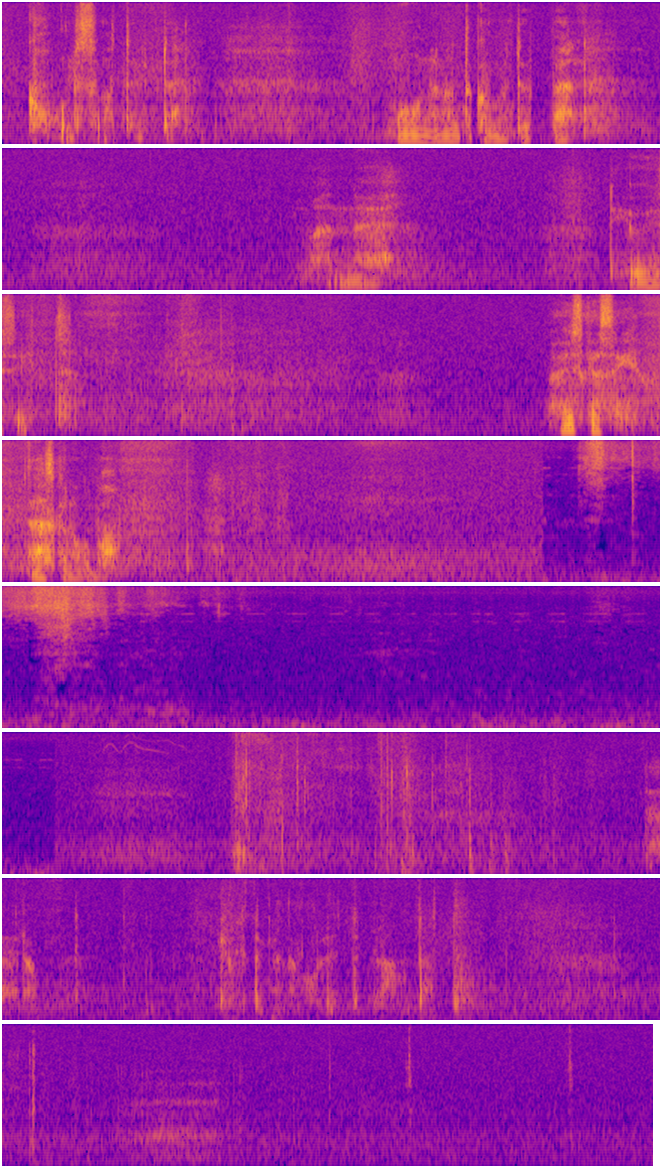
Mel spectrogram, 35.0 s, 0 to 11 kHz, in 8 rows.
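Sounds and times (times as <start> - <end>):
faint whispering: 0.0 - 5.0, 6.3 - 7.3, 8.0 - 11.6, 12.4 - 16.4, 26.2 - 30.5, 31.5 - 32.3
rustling: 0.0 - 5.1, 8.0 - 11.8, 12.6 - 19.4, 22.4 - 33.0.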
